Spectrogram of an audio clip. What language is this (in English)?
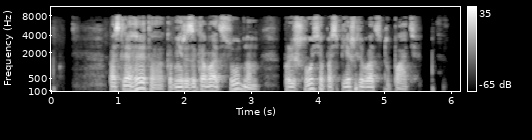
Belarusian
